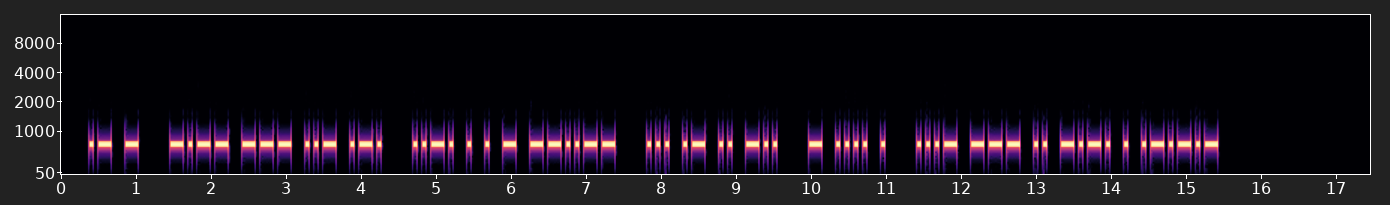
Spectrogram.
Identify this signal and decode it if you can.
Morse code, heard as a keyed tone, about 21 wpm, 700 Hz. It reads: AT YOUR FEET, SAID THE VOICE.
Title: Sentences from Top 1000 Words - Review Part 1 - 20wpm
